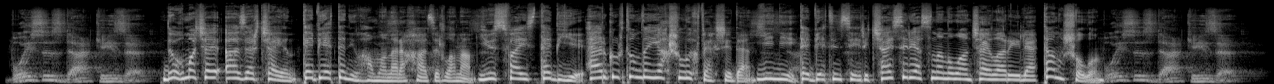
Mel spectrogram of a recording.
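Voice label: Voice Azerbaijani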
